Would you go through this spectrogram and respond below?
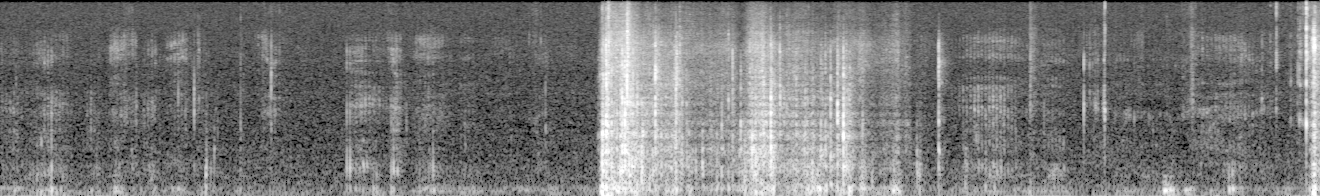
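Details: A cat called Simba, formerly feral, purrs softly while eating dried minnows like potato chips; a low rumble is heard early, then loud crackling crunches of fish being chewed take over after about six seconds.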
